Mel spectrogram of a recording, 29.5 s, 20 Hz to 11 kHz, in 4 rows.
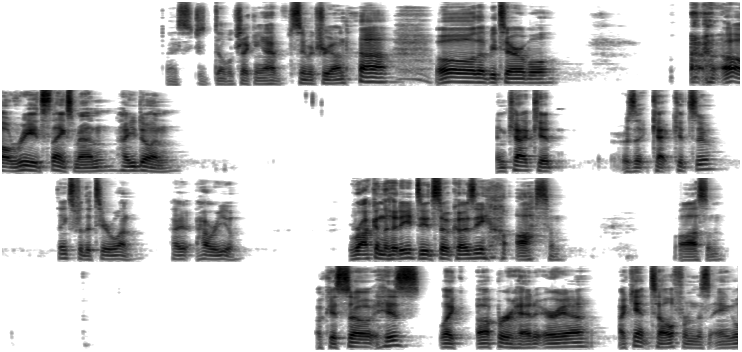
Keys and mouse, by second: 0.0 right click, 3.4 right click, 19.4 right click, 24.1 right click.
